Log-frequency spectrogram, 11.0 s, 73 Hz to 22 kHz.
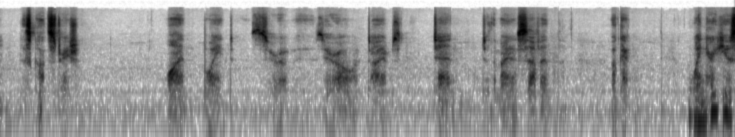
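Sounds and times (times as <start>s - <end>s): person whispering: 0.4s - 1.2s, 2.5s - 8.4s, 9.2s - 9.5s.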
